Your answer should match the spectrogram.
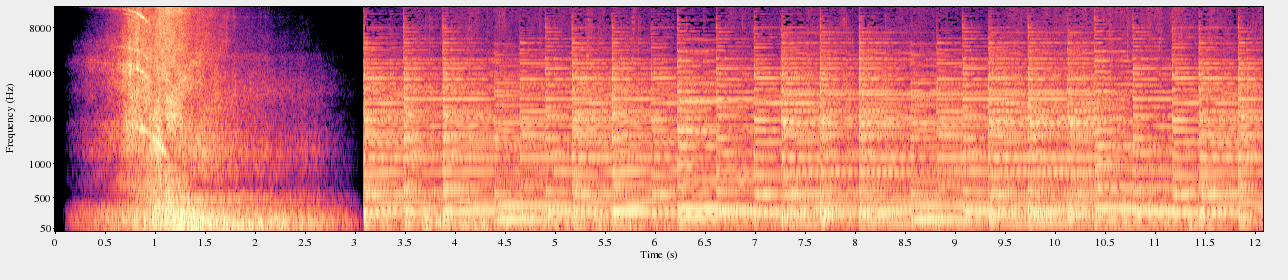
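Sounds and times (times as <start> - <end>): cinematic whoosh: 0.1 - 3.1
deep rumble: 0.2 - 3.1.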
